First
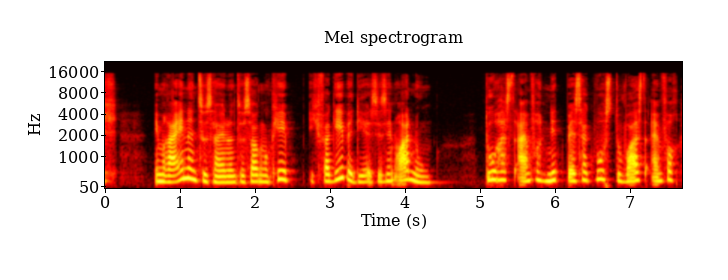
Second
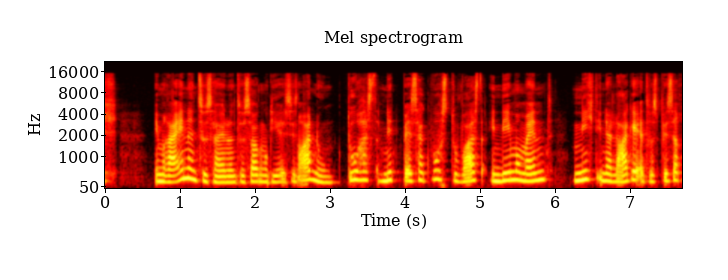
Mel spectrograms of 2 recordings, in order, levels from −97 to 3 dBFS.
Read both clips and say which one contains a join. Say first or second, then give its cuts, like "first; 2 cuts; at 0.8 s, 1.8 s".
second; 5 cuts; at 2.2 s, 2.6 s, 3.1 s, 3.6 s, 5.1 s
